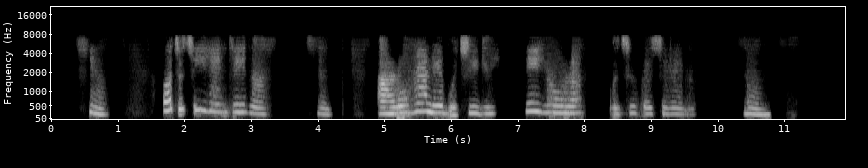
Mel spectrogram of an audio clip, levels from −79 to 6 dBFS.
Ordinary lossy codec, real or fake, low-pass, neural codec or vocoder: none; fake; 7.2 kHz; codec, 44.1 kHz, 0.9 kbps, DAC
